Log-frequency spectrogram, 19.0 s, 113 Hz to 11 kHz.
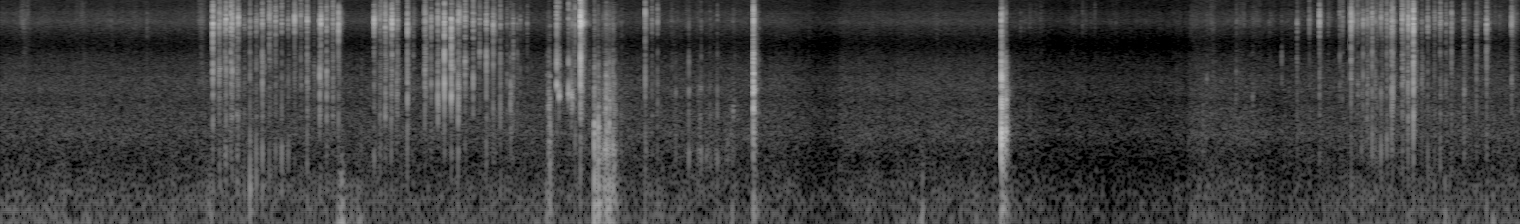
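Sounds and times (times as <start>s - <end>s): keyboard typing clicks: 2.6s - 6.5s.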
